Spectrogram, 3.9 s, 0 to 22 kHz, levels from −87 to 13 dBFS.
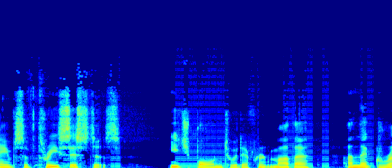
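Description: Speech with GSM phone buzz from 0.63 s to 3.74 s, just after "of three": a raspy, harmonic-rich 217 Hz buzz about 23 dB below the speech, coming and going as a nearby 2G phone's data bursts are rectified. Unlike smooth 50 or 60 Hz mains hum, it is gritty and intermittent.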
